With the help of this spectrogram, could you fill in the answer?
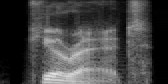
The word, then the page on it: curette: British English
